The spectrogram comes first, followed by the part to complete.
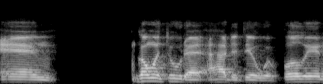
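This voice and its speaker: A man with a New York accent. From Brooklyn, New York. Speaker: mindset coach and inspirational speaker. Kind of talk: interview.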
